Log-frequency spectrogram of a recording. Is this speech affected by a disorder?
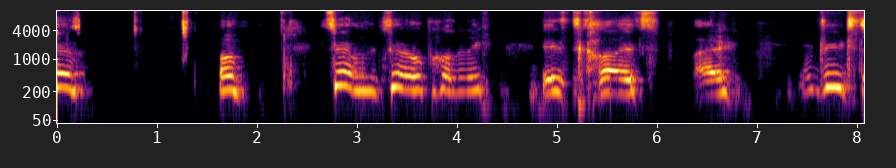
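Yes: cerebral palsy.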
